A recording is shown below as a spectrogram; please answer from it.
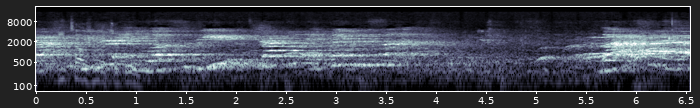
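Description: Indistinct talking in a large hall, with no words clear. The voices dip about four seconds in, then grow louder again near the end.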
